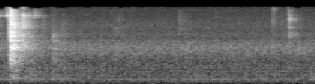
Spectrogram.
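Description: Steady low background hum with one fixed tone, and a short rush of noise right at the start; the motorcycle engine is not yet running.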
